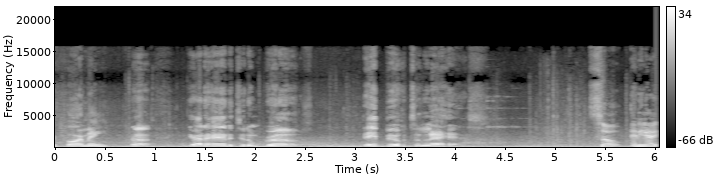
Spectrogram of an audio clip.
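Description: A second man answers in a deep voice.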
